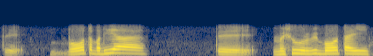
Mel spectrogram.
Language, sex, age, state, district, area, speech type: Punjabi, male, 30-45, Punjab, Barnala, urban, conversation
